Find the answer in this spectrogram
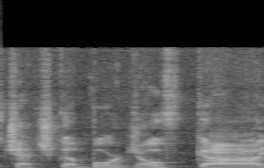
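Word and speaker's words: Česká zbrojovka: I'm not even going to go into how to pronounce what the real name is. Chechka Borjovka.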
